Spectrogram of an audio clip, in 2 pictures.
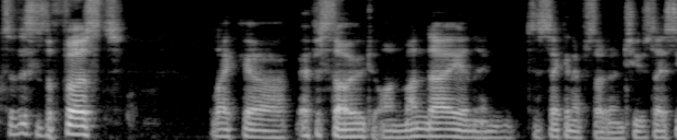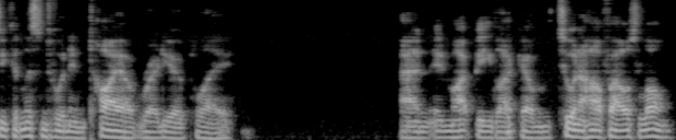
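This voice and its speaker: A man's voice: deep voice, fairly even intonation, unhurried. A man hosting a podcast in casual chat, rambling and thinking aloud as he goes. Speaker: podcast host.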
